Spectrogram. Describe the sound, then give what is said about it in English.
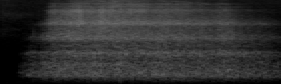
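A full, slow breath drawn in through the nose: one smooth, airy inhale that holds steady for about two seconds, heard alone. “You can take another full breath. So inhale in through the nose,”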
